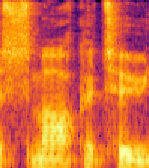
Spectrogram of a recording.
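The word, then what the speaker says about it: SMARCA2: a note do you want me to actually pronounce it oh my God yes I do please so it is called the smarker 2 Gene which is located on chromosome 9.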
